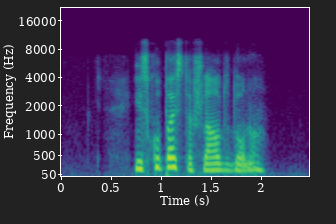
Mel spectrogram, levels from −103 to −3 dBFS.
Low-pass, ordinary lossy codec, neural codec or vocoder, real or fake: 7.2 kHz; Opus, 16 kbps; codec, 16 kHz, 2 kbps, FunCodec, trained on LibriTTS, 25 frames a second; fake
